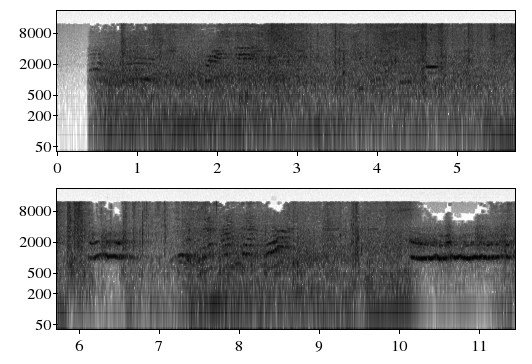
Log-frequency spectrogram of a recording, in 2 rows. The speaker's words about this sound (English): Well, one woman pumping gas rushed to move her minivan while the pickup driver got back into his dinged truck and made another attempt to pull out. But the built Ford Tough F-150 could not beat the cement pole.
